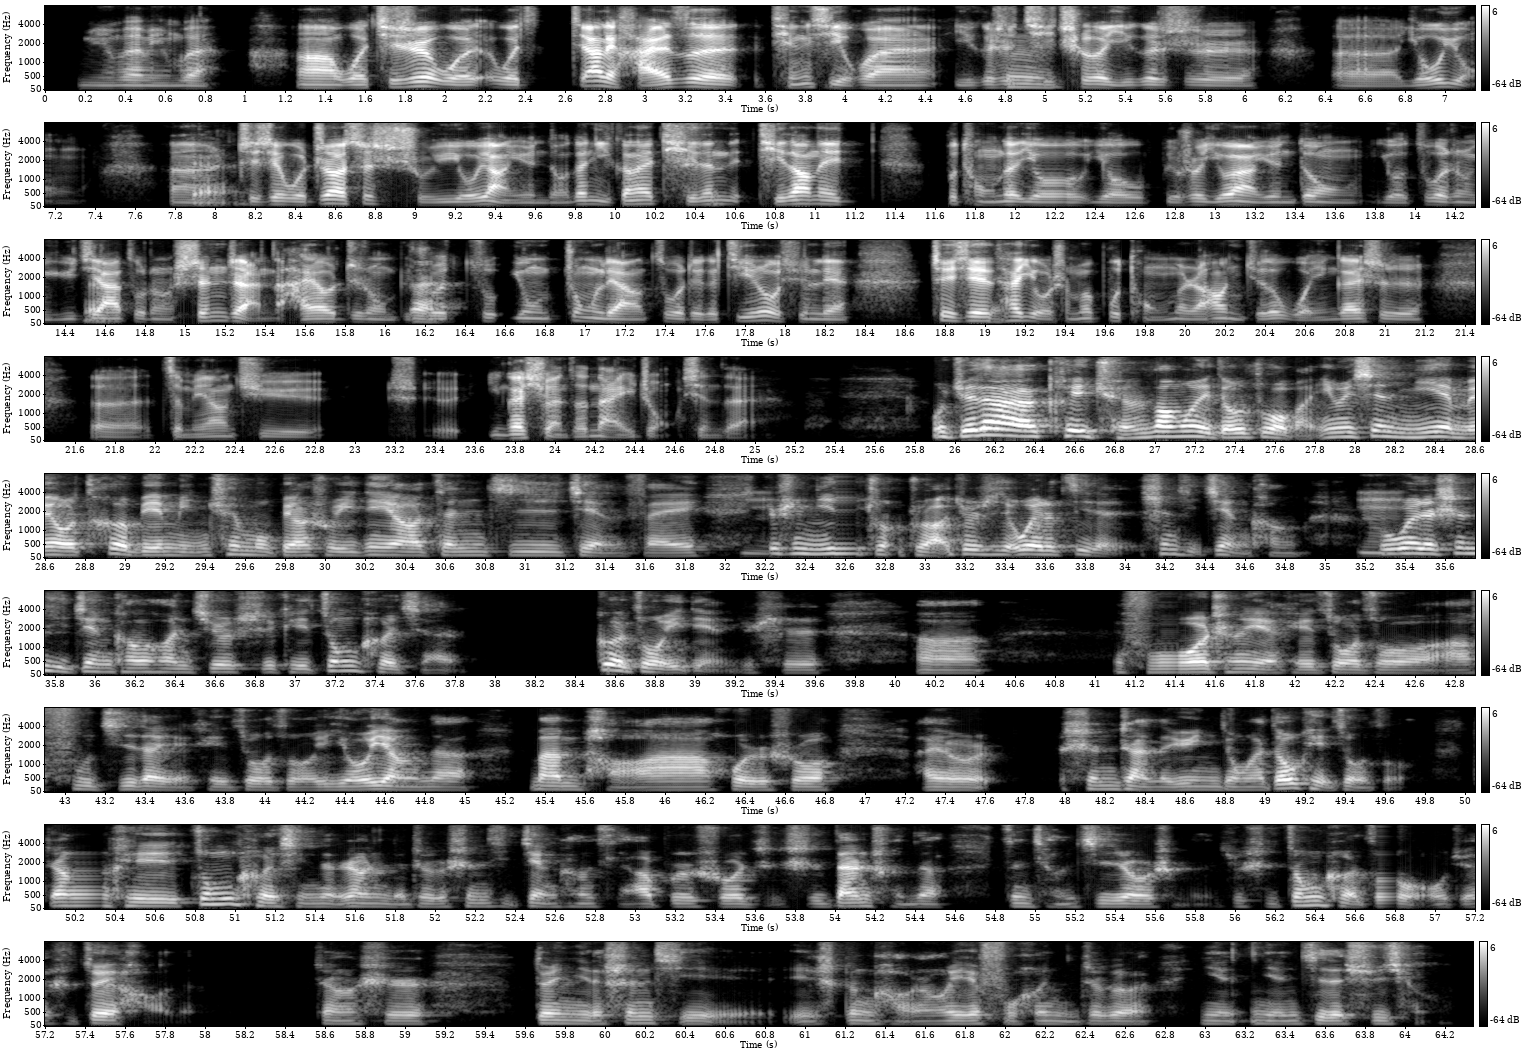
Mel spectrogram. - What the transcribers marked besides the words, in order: none
- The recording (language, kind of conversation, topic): Chinese, advice, 我该如何养成每周固定运动的习惯？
